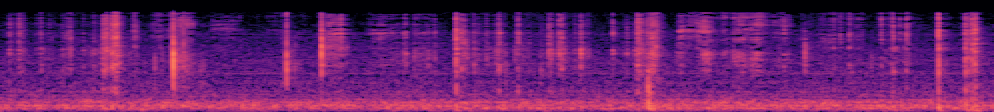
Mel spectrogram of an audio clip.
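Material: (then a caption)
Soap. A solid brown soap stick held in the fingers is shaved with a box cutter blade, curling off flakes. Quiet, bright scraping runs throughout, broken by sharp, crisp clicks where the blade catches and releases, over a soft low background.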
